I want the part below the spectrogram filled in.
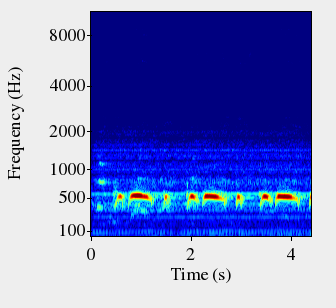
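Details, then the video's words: Singing dove giving soft, low, hollow cooing: short coos alternating with longer drawn-out coos, in a steady rhythm of about one phrase per second, clear against a quiet background. "Singing Dove"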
